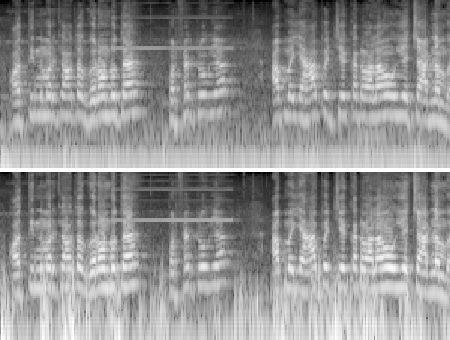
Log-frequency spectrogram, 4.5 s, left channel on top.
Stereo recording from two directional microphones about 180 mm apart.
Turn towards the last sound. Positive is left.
turn(degrees=-60)  # may be behind; listen again after turning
